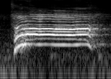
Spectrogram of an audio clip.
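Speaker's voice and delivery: high, loud ta-da with a big grin; excited reveal. Real, not acted. Vlogger unveils his new Jordans to viewers, bursting with excitement. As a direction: show off the shoes like a magician's reveal.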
